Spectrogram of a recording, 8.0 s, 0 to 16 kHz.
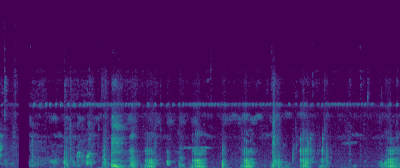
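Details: Sow giving birth, the fourth sow to farrow this year in a backyard piggery, recorded March 18, 2024: low rhythmic grunts in short pulses about every second, with a man speaking Tagalog nearby.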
